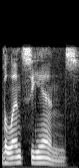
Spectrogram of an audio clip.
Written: Valenciennes

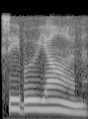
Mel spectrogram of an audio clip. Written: Sibuyan Sea

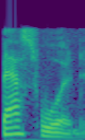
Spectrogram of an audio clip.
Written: basswood

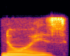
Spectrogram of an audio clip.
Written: Noyes

